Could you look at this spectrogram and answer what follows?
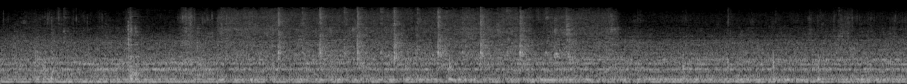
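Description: Knife cutting through sundae (Korean blood sausage) and knocking on the cutting board: a quick series of light knocks, about two or three a second, that stop about six seconds in. A steady machine hum runs underneath.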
